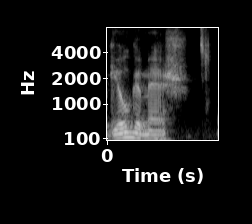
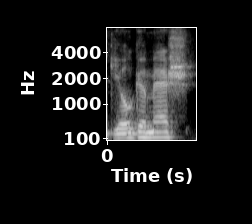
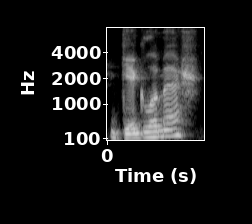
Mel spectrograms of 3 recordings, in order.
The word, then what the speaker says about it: Gilgamesh: a world history class my school teacher pronounced Gilgamesh gigamesh oh and from that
